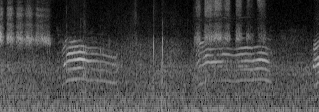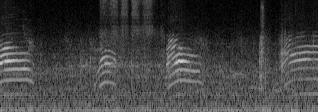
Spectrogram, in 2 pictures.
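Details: Stray cat in Sharm el Sheikh giving repeated plaintive meows, some short and chirpy, others longer and bending downward, about seven in ten seconds, with steady outdoor noise and brief hissy bursts between calls.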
